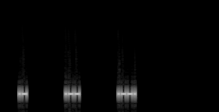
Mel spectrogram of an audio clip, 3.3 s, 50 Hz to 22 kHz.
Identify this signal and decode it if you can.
Morse code, heard as a keyed tone, about 47 wpm, spaced as for 13 wpm, 700 Hz. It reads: AWP
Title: USA Call Signs - 5 Characters - 8x Character Spacing - 50wpm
